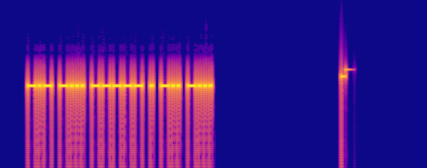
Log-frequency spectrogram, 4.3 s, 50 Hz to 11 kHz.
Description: Morse code, heard as a keyed tone, about 44 wpm, 700 Hz. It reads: KB0EDB
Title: USA Call Signs Repeated 3x 45wpm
